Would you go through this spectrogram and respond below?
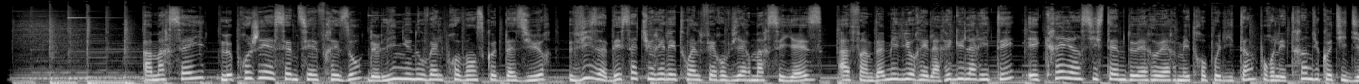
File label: Film corporate; SNCF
